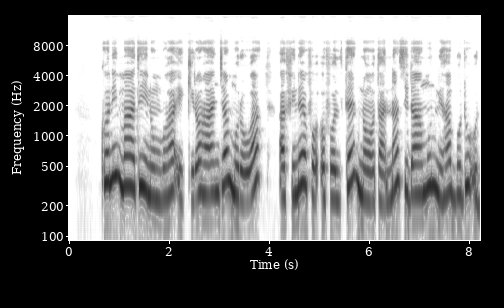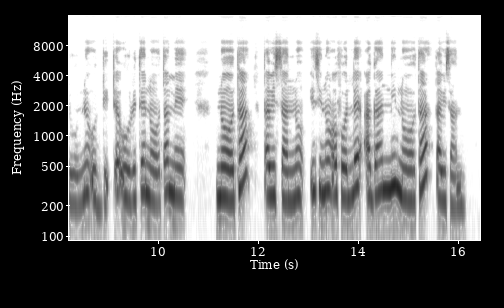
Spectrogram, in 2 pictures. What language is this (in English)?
Sidamo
